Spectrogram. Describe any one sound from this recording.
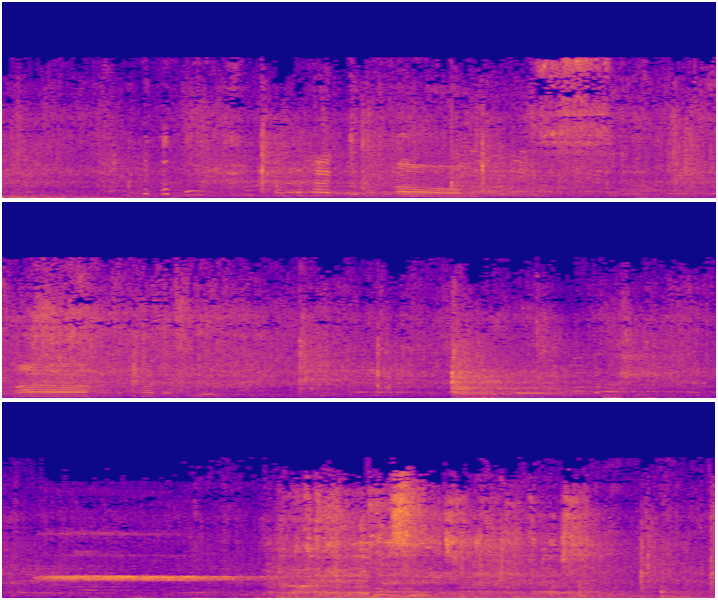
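Spectators shout and cheer nearby.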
